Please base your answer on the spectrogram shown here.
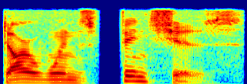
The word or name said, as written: Darwin's finches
